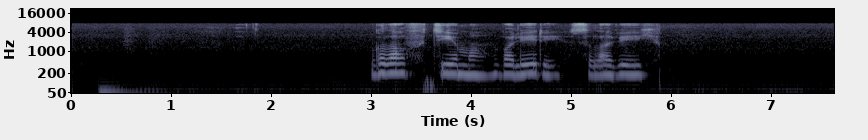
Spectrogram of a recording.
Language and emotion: Russian, sad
